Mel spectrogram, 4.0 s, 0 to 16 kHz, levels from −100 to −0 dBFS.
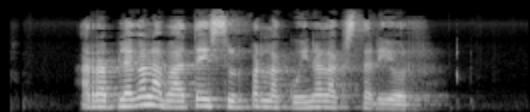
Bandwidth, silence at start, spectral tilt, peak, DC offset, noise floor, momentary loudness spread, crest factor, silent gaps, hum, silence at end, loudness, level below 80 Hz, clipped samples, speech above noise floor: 11.5 kHz; 0.6 s; -1.5 dB/octave; -4 dBFS; under 0.1%; -72 dBFS; 11 LU; 22 dB; none; none; 0.75 s; -22 LUFS; -78 dBFS; under 0.1%; 49 dB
